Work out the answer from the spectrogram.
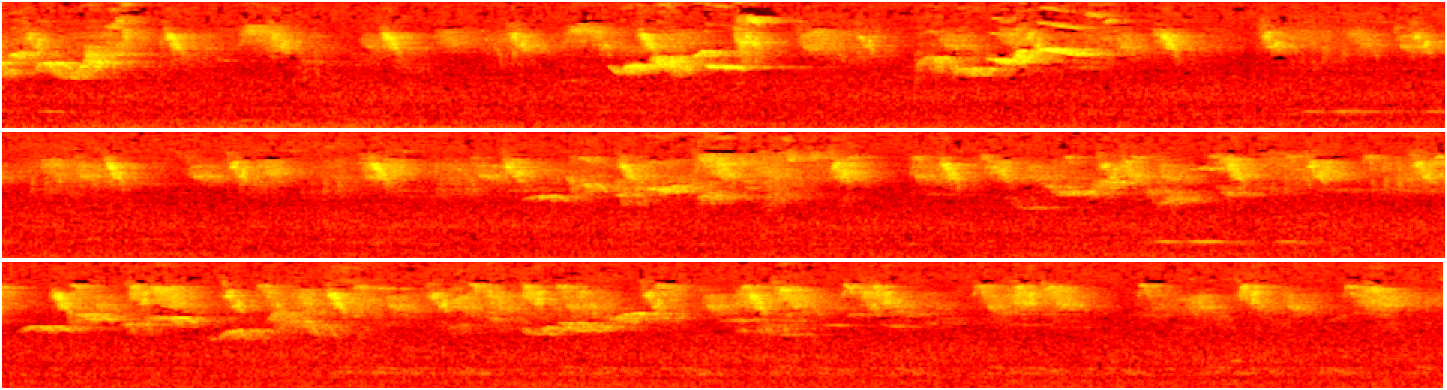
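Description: Forest birds calling: a steady run of short high chirps, about two to three a second, with warbling lower phrases every few seconds. A low rumble of footsteps and camera handling from walking on a trail runs underneath.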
